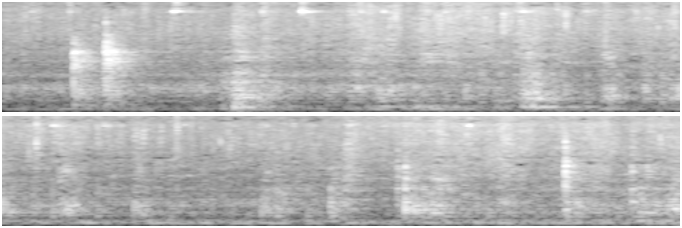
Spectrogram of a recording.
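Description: Wooden spatula stirring and scraping shallots, tomatoes and freshly added ginger-garlic paste in a clay pot, with several short scrapes against the pot over a steady sizzle of frying in oil.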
